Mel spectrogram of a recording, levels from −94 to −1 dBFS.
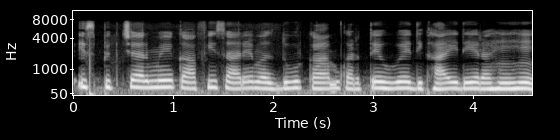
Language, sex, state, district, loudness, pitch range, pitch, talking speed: Hindi, female, Bihar, Patna, -12 LUFS, 195-225 Hz, 200 Hz, 170 wpm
